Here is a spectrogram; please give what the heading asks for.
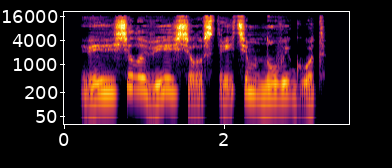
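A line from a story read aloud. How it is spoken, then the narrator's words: Sad singing. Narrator (Russian): печально пропел Виктор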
